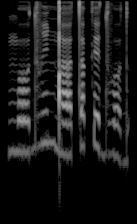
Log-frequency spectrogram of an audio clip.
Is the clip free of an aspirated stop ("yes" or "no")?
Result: yes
